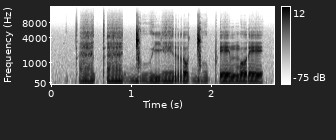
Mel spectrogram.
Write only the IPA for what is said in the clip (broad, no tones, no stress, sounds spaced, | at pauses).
tʼ æ̤ tʼ æ̤ ɡ͡ǀ ṳ j e̤ r o ɡ͡ǀ o̤ pʼ e m o ɾ e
